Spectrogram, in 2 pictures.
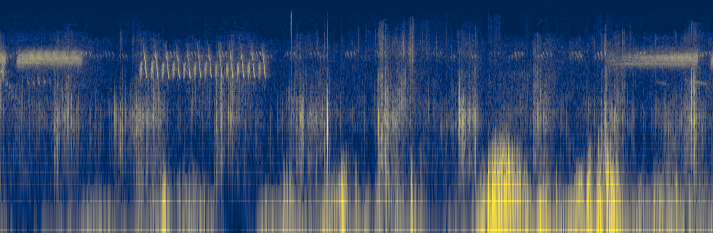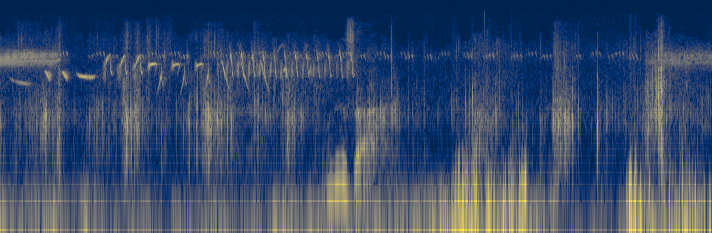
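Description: Footsteps on a gravel hiking trail, with high buzzy trills, each about half a second long, repeating several times over them.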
